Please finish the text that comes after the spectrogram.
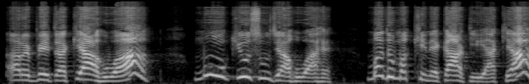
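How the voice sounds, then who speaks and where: A woman voicing a calm, shrewd older mother in a cartoon story, speaking patiently and with a motherly tone. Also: a little high, brisk, no echo, studio quality, voice pushed up.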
